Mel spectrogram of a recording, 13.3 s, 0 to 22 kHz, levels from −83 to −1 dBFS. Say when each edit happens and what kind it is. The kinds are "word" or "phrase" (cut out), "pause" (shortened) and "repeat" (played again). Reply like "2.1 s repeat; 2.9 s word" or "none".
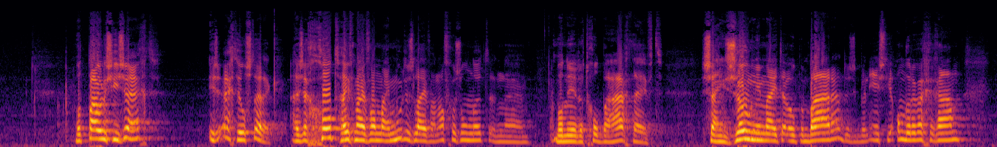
3.8 s pause; 7.1 s pause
